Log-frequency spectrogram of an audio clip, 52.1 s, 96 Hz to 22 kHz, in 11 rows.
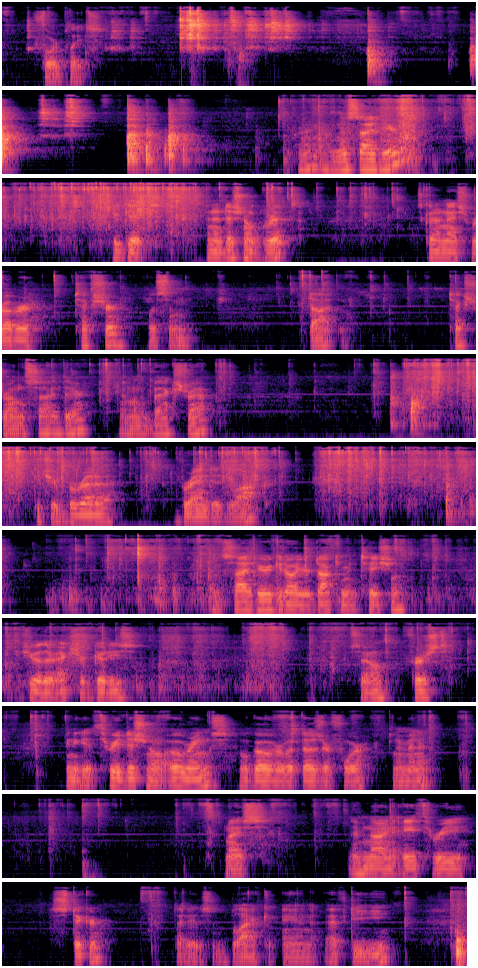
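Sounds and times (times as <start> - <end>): plastic packaging crinkling: 7.8 - 13.6, 17.0 - 18.6, 19.3 - 36.5.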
